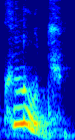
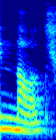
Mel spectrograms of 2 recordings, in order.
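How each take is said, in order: First: The name starts with a K then N sound. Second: The name starts with a plain N sound. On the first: This is the Russian reading of the name. "if you read it in Russian, using the Russian phonetic system" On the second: This is the English reading of the name. "in English, I would say Nat Roland"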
